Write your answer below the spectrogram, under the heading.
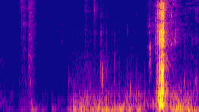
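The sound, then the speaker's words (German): A sip taken from an energy drink: quiet, wet slurping and gulping sounds with one sharper, louder slurp near the end, heard alone. “ihr könnt jetzt einfach mal kurz zuhören, wie ich einen Schluck nehme von diesem leckeren Zeug.”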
